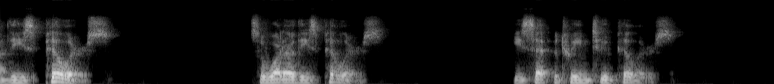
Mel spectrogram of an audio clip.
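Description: A middle-aged man speaks calmly and slowly in short phrases, close to a microphone.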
